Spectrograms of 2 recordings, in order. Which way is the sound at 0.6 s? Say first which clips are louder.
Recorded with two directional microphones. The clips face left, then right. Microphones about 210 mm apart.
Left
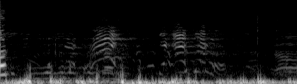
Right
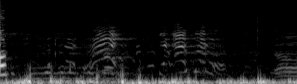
Left 1 dB; centre (ahead or behind).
